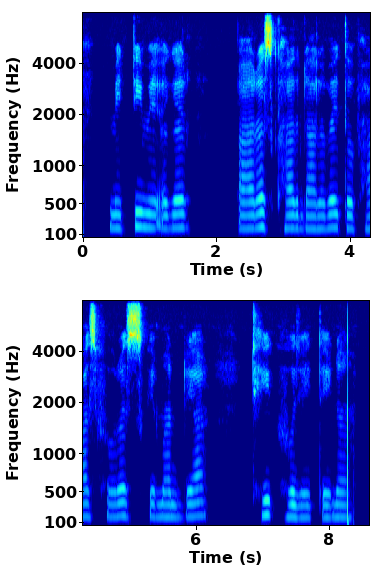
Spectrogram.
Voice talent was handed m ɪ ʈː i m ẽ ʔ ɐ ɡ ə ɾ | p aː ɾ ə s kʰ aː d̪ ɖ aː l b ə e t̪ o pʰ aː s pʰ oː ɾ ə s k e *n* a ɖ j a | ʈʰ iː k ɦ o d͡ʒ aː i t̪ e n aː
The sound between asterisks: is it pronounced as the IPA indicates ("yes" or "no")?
no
